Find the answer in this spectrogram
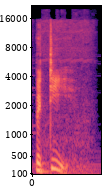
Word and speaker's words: petit: Second T is not pronounced. Petit.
